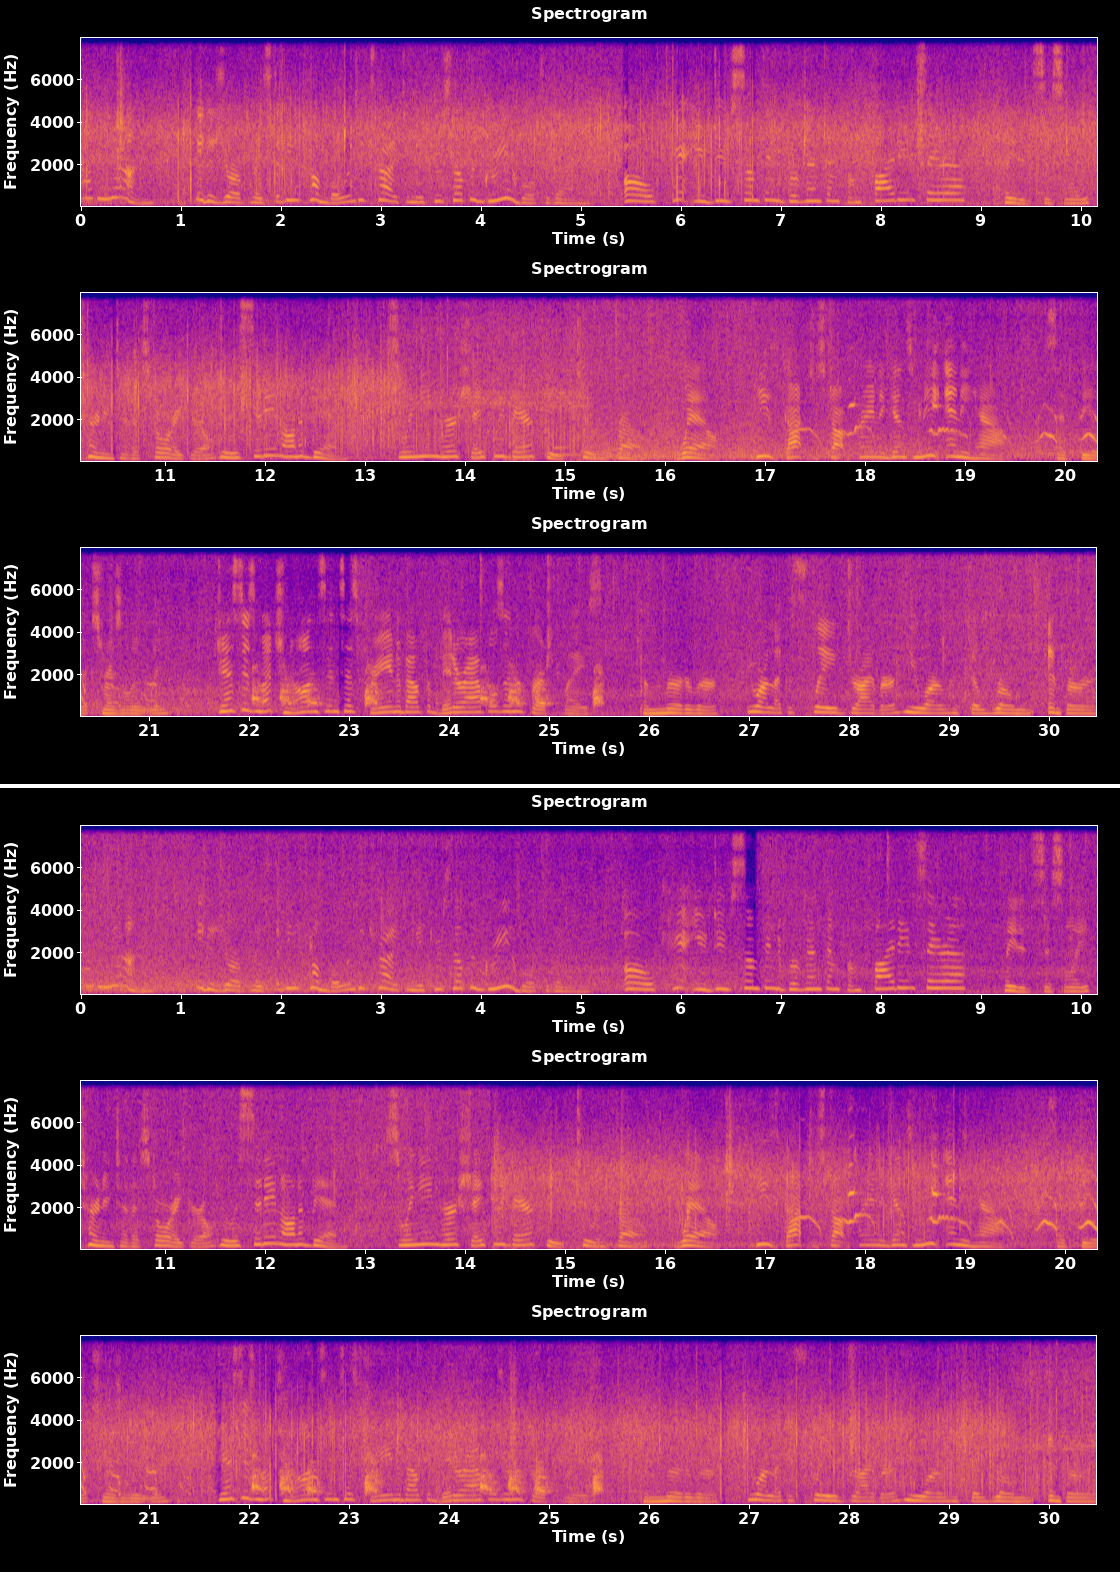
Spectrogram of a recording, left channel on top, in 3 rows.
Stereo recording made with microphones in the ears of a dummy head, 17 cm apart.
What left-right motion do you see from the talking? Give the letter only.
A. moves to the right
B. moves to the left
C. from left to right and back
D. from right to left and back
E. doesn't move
C.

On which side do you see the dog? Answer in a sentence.
You can hear the dog on the right.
